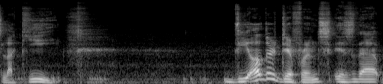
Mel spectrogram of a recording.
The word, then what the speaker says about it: ለኪ: at the end of the word, it's still pronounced as if there was one there. It's laki.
